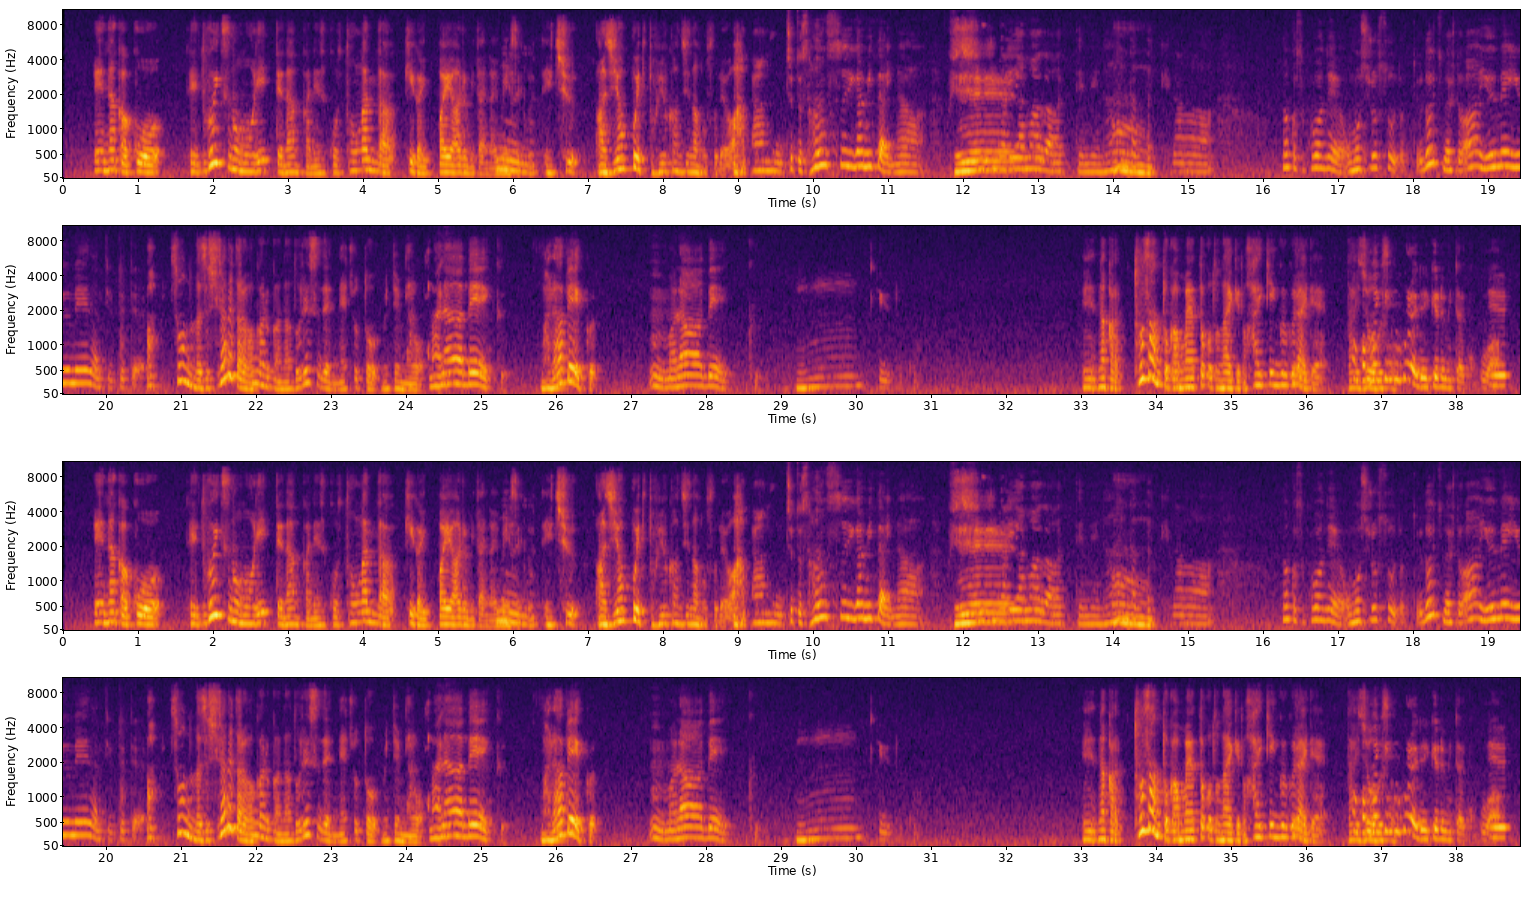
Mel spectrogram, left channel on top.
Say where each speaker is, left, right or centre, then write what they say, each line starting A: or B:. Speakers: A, on the right; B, on the left.
A: え、なんかこう、え、ドイツの森ってなんかね、こう、とんがった木がいっぱいあるみたいなイメージだけど、
B: うん。うん。
A: え、中、アジアっぽいってどういう感じなのそれは。
B: あの、ちょっと山水画みたいな不思議な山があってね、
A: ええ
B: なんだったっけな。
A: うん。
B: なんかそこはね、面白そうだって。ドイツの人、ああ、有名、有名なんて言ってて。
A: あ、そうなんだ。じゃあ調べたらわかるかな。
B: うん。
A: ドレスデンね、ちょっと見てみよ
B: あ、マラーベーク。
A: う。マラベーク。
B: うん、マラーベークっ
A: うーん。
B: ていうところ。
A: え、
B: なんかね。
A: なんか、登山とかあんまやったことないけど、
B: うん。
A: ハイキングぐらいで大丈夫そ
B: うん。なんかハイキングぐらいで行けるみたい、ここは。
A: う。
